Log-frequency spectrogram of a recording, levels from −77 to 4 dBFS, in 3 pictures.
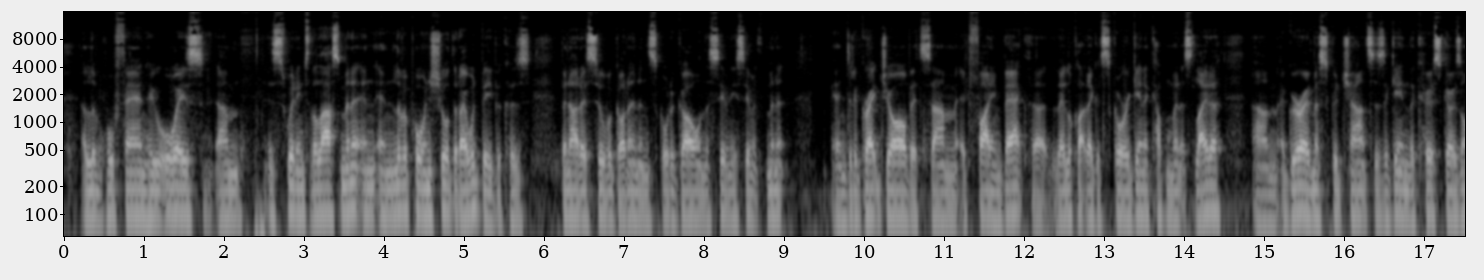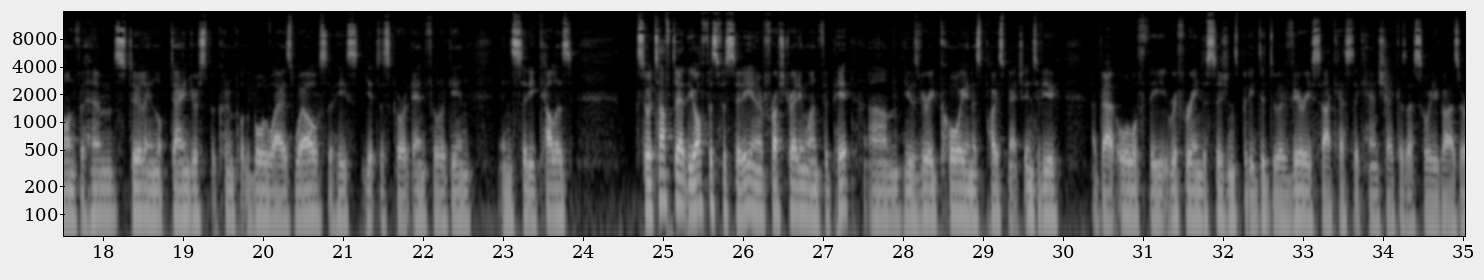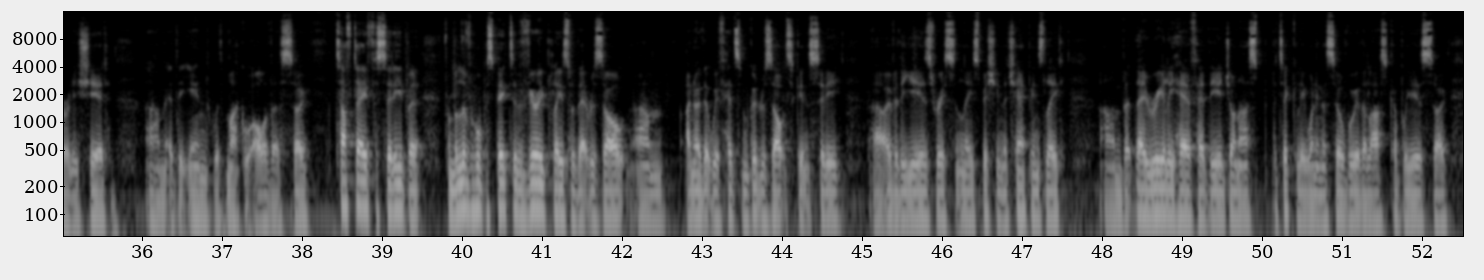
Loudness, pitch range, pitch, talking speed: -26 LUFS, 85-95 Hz, 90 Hz, 225 wpm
